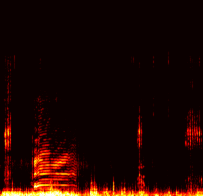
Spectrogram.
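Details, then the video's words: Sheep giving a single short, quavering bleat of under a second, partly masked by dense low rumbling and scattered clicks and knocks. "Sheep Voice | Sheep Sound Effect | Lamb Sound | Lamb Voice"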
